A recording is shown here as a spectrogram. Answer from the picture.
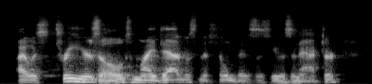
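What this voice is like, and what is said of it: American accent. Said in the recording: “I sound American.”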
